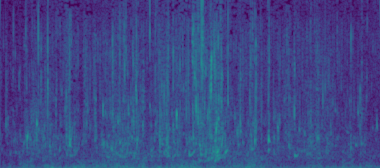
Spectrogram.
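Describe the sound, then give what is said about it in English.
Small wind-blown waves and ripples lap and slosh steadily against the shore of a small reservoir outside the water treatment plant in Superior, in the foothills on a cool, windy day, with a continuous low rumble of wind buffeting underneath; no voices. “Ripples and waves are blowing across the little reservoir outside of Superior's water treatment plant.”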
